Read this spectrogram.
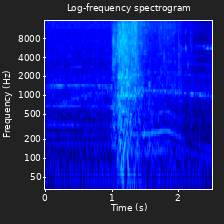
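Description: A car crashes hard onto the ground.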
